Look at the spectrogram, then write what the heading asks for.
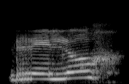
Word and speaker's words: reloj: ¿Dónde lleva la fuerza de voz? Lor. Lor. Por lo tanto, es aguda. Lleva la fuerza de voz en la última sílaba. Amistad, última sílaba. Dolor, última sílaba. Reloj.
